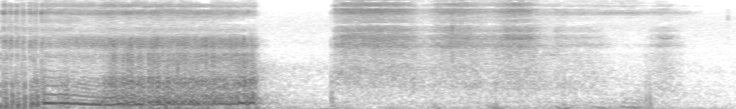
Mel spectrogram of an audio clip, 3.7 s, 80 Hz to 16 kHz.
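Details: A loud, rough, rattling breath with a wavering tone, then quieter snuffling breaths: snoring from a 6-year-old pug.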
